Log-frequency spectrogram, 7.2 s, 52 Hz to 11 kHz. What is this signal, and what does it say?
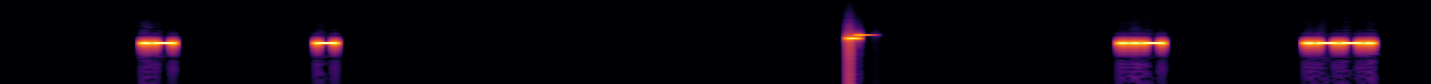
Morse code, heard as a keyed tone, about 40 wpm, spaced as for 11 wpm, 700 Hz. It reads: AT UP
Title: 8x Character Spacing - Top 100 Words - 40wpm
